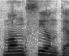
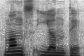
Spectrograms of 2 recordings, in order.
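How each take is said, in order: First: মংসিয়ন্তে flowing as a single word; joined together. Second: মংস / ইয়ন্তে with a break between; said separately. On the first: Teacher contrasts joined reading, মংসিয়ন্তে without a break. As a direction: link the s into "iyonte" in মংসিয়ন্তে. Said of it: "পুরোটিকে একসাথে উচ্চারণ করলে". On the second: Teacher shows the split reading, মংস and ইয়ন্তে apart. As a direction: stop after মংস, then say ইয়ন্তে. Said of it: "আলাদা উচ্চারণ করলে". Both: Shown as a demonstration.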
